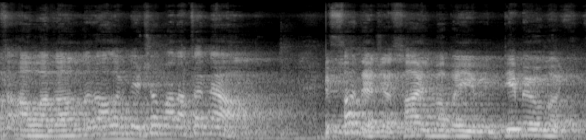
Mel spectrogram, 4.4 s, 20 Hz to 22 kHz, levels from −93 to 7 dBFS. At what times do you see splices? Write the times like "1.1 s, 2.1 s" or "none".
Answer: 2.5 s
